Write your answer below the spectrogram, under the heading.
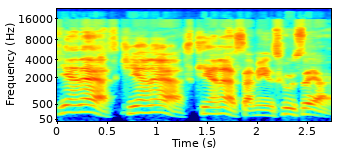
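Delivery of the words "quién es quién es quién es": very slow, high, drawn-out, stretched calling out. Retelling yelling to find out who's at the gate, retelling a yell. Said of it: "and I yell".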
